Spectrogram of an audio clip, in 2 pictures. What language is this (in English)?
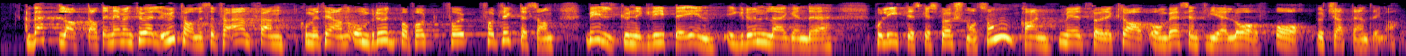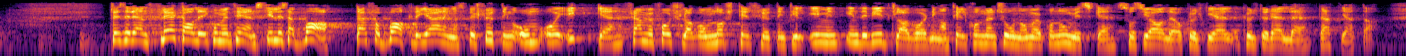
Norwegian Bokmål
